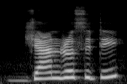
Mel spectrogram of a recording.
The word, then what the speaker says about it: generosity: और वैसे मैंने कहा अक्सर अ ही प्रोनाउंसिएशन होता है तो जेनरोसिटी, RO को र करके प्रोनाउंस करेंगे.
